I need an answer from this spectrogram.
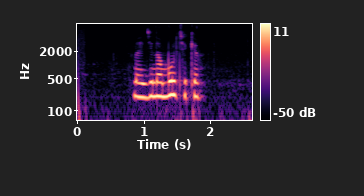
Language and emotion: Russian, neutral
